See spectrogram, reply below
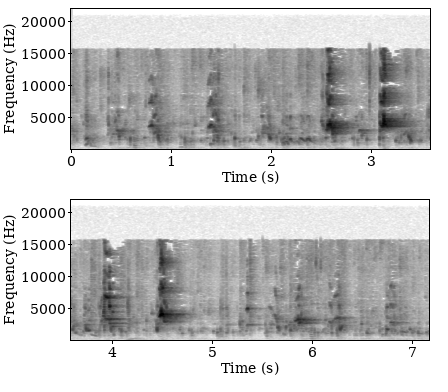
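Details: Pet budgerigars by a mirror, male and female, produce bright twittering chatter with bursts of high squeaky notes clustered between two and five seconds.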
